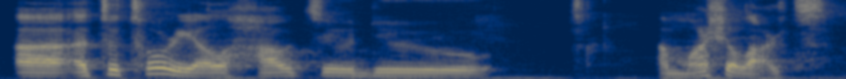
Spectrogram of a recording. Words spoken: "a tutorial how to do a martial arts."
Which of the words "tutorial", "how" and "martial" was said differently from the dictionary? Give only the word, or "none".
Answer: none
